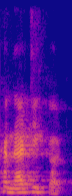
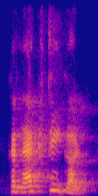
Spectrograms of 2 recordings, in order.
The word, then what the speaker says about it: Connecticut: है वो ली है जिसका नाम है कनेक्टिकट, लेकिन लोग इसको कनेक्टिकट बोलते हैं, यानी ये जो सी है, ये जो अंडरलाइन वाला सी है, लोग इसको भी बोल देते हैं कनेक्टिकट।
